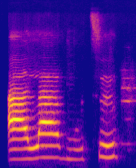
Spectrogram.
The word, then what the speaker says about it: Alamutu: Adesola Aduke Alamutu, because she just taught me how to pronounce her last name.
